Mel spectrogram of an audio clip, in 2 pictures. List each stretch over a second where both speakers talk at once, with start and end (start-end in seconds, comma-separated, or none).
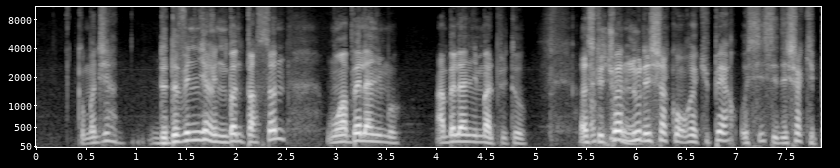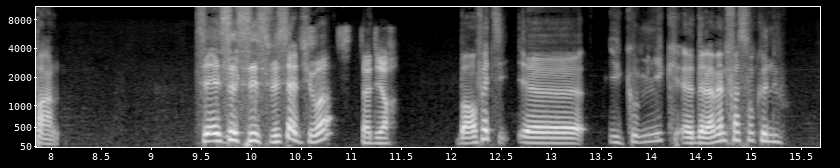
none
